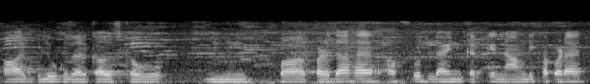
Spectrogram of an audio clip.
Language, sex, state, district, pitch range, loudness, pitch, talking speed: Hindi, male, Bihar, West Champaran, 115-125 Hz, -17 LUFS, 120 Hz, 175 wpm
